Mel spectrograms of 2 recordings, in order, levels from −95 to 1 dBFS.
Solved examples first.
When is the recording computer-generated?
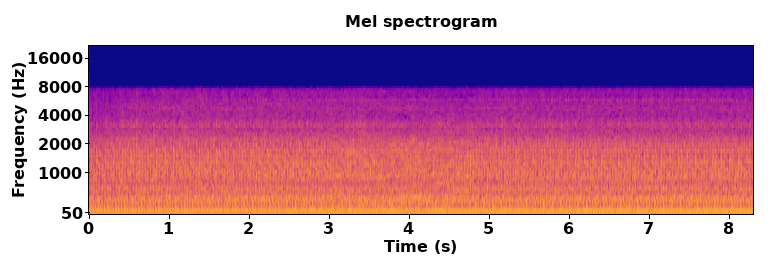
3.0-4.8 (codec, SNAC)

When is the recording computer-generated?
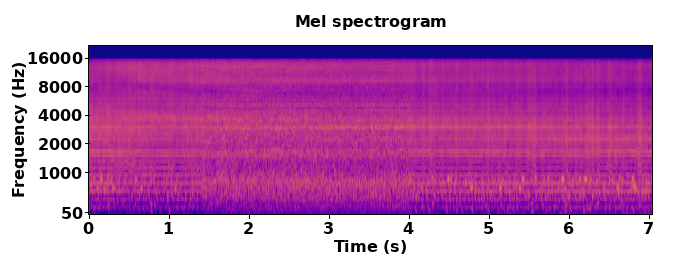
0.0-1.4 (vocoder, Vocos); 4.0-7.0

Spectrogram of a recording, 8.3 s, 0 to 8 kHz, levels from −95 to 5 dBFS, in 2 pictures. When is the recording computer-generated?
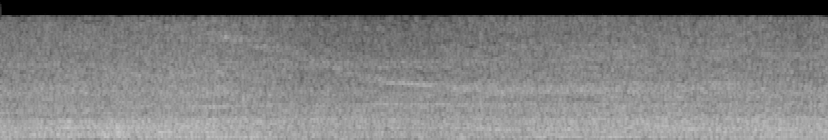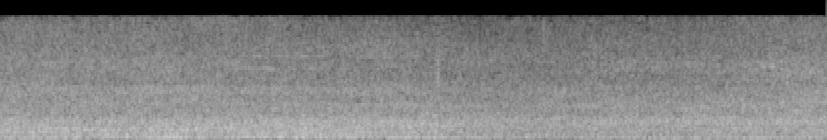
3.0-4.1 (vocoder, Vocos)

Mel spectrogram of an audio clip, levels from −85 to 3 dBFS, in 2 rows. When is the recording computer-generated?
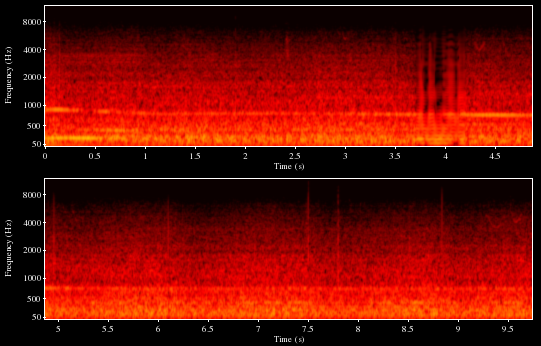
3.7-4.2 (vocoder, BigVGAN v2)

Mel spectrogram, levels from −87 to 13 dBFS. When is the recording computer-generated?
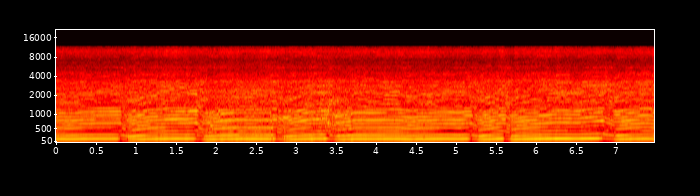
1.9-2.7 (codec, SNAC); 3.2-3.7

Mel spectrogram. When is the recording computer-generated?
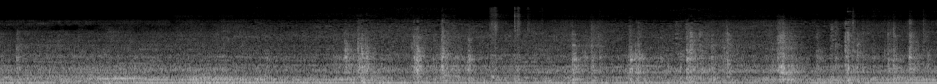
0.0-2.5 (autoencoder, DAC-VAE); 4.9-6.1; 7.1-7.9; 8.5-9.4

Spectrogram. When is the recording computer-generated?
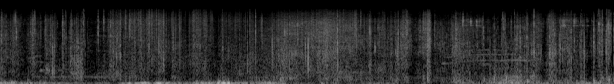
0.9-4.3 (codec, SNAC)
